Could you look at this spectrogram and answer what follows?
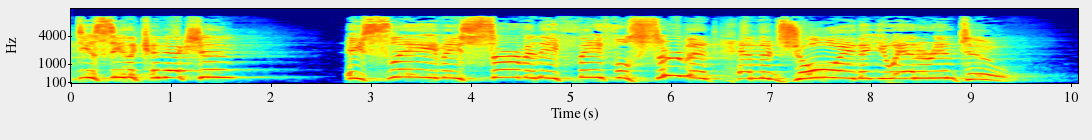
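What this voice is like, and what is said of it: Yelling, loud emphatic preaching. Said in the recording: “I'm sorry I'm yelling”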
